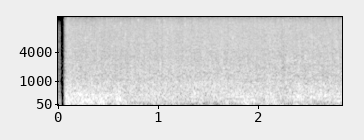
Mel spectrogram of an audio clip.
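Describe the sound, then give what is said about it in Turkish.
A steady, dense roar of heavy rain pouring down in Afyonkarahisar, where the rain turned into a flood, loud with a constant hiss that barely varies throughout and no voices. “Afyonkarahisar'da da yağmur sel oldu.”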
